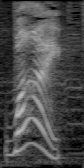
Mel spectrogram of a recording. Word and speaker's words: why: 第四组呢，就是 W H 开头，H 不发音，像 Why 为什么，还有 White 白色，其中的 H 都不发音。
